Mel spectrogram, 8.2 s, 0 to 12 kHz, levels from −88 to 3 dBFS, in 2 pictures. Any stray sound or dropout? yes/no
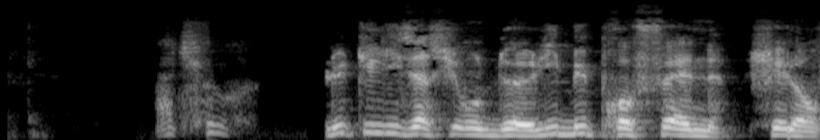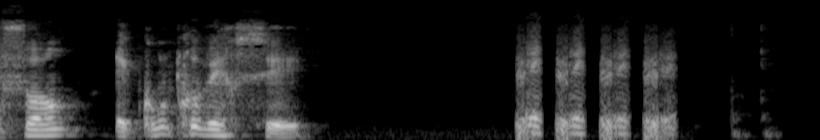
yes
